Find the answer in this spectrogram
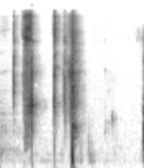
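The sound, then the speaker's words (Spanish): A plastic water bottle being twisted open: two short bursts of sharp, crackling clicks from the cap seal, followed by a single faint tick, with no talking. “Oigan, perdón, voy a abrir mi botella de agua, ¿eh?”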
